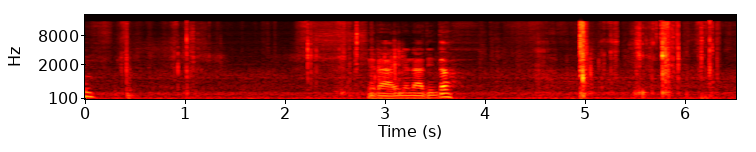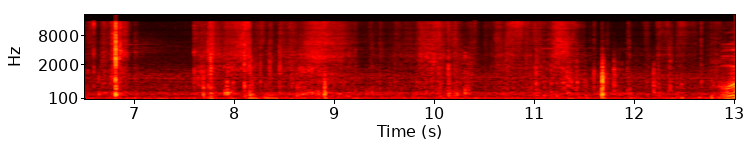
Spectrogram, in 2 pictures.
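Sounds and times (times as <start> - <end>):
cardboard crackling and scraping: 4.0 - 7.0, 7.6 - 13.0
cardboard tearing snaps: 4.9 - 7.0.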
